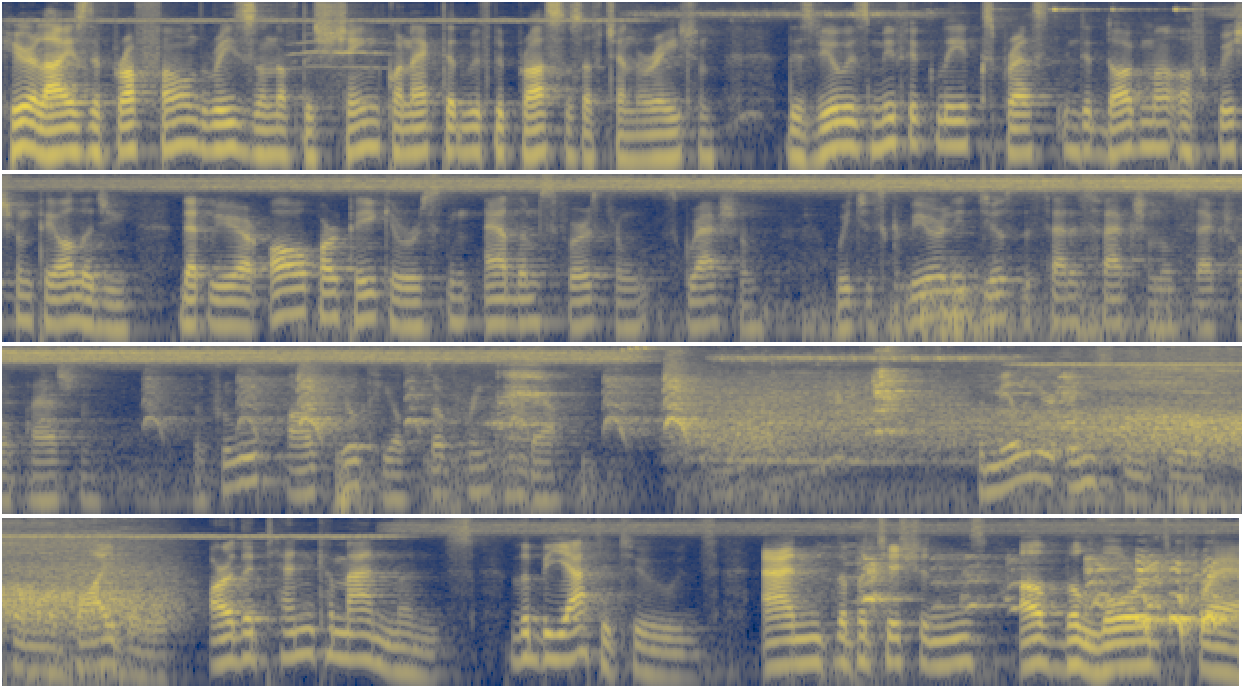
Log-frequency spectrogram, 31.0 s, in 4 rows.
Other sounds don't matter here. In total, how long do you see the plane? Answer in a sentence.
You can hear the plane for 5 seconds altogether.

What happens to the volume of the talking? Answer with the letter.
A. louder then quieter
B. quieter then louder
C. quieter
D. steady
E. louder
B.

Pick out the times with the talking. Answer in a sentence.
The talking can be heard from 0.0 to 19.1 s and from 21.6 to 30.9 s.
